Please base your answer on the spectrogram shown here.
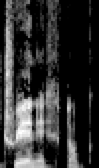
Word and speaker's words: Treurnich: It's my name, so I'll have to spell it because my surname is a little tricky, but it's Trian.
